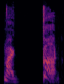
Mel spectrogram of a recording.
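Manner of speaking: high, choked exclamation; sudden sickened gasp of words. A narrator's reading. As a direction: choke it out in two pieces. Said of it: "choked George Mason suddenly".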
